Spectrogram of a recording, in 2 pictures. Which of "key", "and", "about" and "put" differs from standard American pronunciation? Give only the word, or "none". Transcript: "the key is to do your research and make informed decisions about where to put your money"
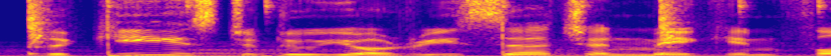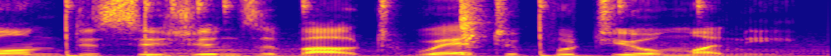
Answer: none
